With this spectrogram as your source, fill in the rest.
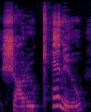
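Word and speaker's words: Šarru-kēnu: With later refinement, they were able to begin to infer that our Sargon, Sargon II of Assyria, would probably have pronounced his royal name as Shah Ru Kenu because of linguistic drift.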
